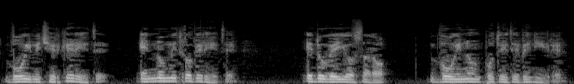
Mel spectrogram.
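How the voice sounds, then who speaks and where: A man playing Jesus as a calm, solemn teacher in a dramatized Bible reading, speaking in a measured, grave way. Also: mid-range voice, husky, highs cut off.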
